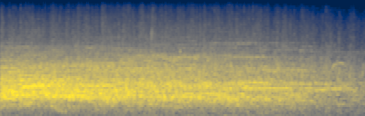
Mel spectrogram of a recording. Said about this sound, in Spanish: Y con un fortísimo aplauso, recibimos a nuestra queridísima Elizabeth Traynor.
